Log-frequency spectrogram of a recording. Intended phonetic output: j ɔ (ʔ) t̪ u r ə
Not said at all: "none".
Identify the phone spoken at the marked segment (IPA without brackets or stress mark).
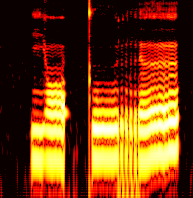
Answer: ʔ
